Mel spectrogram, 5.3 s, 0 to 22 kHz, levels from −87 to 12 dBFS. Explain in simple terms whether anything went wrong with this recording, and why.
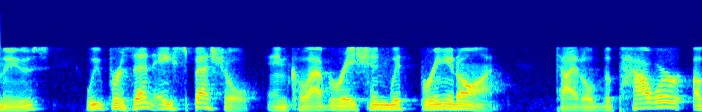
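Nothing stood out on listening to this speech, which has the narrower sound of a fixed-line telephone call.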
